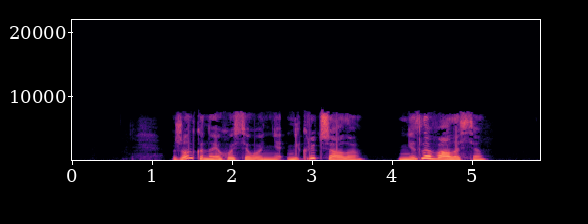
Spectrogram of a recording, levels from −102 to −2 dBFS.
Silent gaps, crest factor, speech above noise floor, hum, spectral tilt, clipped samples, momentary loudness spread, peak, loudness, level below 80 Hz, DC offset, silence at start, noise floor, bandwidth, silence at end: none; 18 dB; over 58 dB; none; -5 dB/octave; under 0.1%; 10 LU; -16 dBFS; -32 LUFS; -70 dBFS; under 0.1%; 1.25 s; under -90 dBFS; 8 kHz; 0.7 s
